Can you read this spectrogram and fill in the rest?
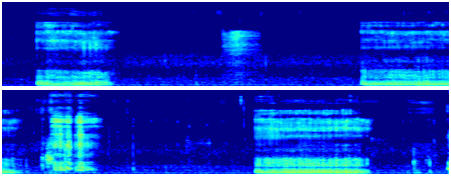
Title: Milli snores like crazy!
